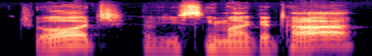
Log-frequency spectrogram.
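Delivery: put-on lilting Liverpool accent, calling to a bandmate. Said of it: "I just started doing the Beatles".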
